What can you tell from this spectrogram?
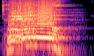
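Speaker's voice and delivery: high, loud frightened yelp; sudden giant shriek; startled giant scream. Acted. Cyclops startled.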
